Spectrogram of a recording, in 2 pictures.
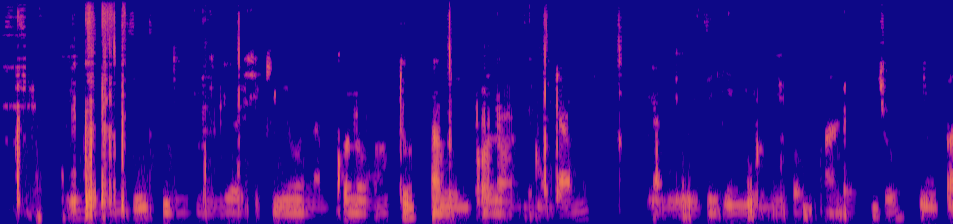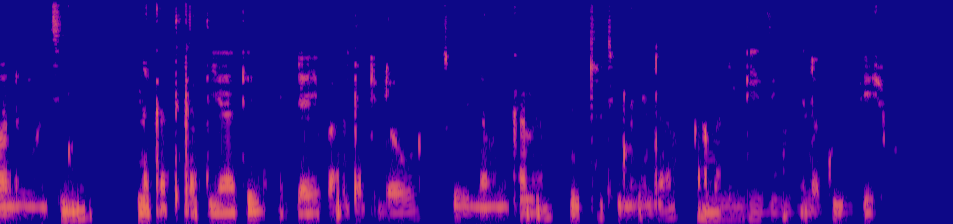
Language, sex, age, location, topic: Swahili, male, 25-35, Nakuru, agriculture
